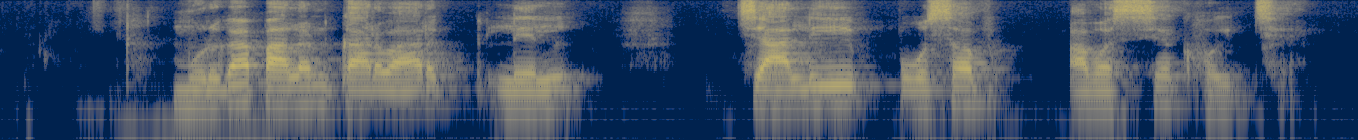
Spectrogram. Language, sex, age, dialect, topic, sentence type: Maithili, male, 18-24, Southern/Standard, agriculture, statement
